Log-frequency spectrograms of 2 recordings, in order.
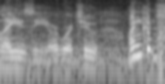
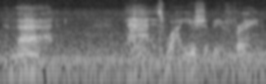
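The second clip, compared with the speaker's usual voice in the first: lower, whispered warning; menacing whisper; 8 semitones lower, 8 dB quieter than usual. Acted. Concluding why we should fear, in a menacing whisper. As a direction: whisper it like a secret threat.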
